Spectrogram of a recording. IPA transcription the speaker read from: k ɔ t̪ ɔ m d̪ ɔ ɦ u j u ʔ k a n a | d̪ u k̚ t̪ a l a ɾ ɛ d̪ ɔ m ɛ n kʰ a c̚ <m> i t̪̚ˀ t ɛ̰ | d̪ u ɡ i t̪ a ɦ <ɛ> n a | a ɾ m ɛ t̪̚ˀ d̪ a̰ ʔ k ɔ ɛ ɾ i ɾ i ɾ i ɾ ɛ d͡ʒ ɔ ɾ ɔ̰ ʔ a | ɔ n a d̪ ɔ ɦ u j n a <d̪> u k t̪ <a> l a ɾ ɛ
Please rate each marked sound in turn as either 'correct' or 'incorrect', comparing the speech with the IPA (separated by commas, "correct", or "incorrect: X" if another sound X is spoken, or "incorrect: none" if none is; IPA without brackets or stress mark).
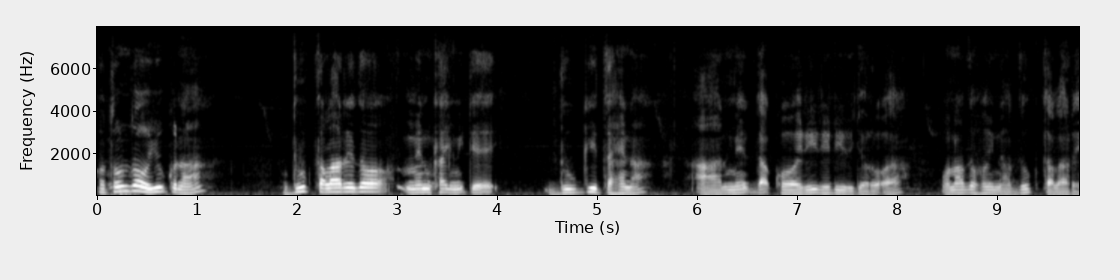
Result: correct, correct, correct, correct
